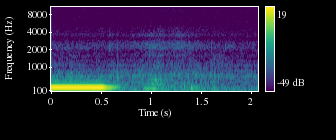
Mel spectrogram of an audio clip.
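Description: A steady, low hum on a single pitch through the hall's microphone system cuts off abruptly within the first second, leaving only faint room sound.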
